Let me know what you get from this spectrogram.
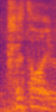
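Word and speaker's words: Cleddau: a little sign on the bridge that spelled C-L-E-D-D-A-U, and the people from Wales tell me that you should pronounce D-D as T-H and the A-U as I. There it goes there now.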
